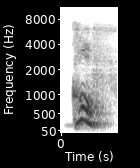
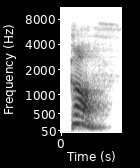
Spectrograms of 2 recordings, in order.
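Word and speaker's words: קוף: You pronounce it as U. Kibbutz. U. Like kof, not kaf.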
